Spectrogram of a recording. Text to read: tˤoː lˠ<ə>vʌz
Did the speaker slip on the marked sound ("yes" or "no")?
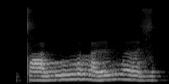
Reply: no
